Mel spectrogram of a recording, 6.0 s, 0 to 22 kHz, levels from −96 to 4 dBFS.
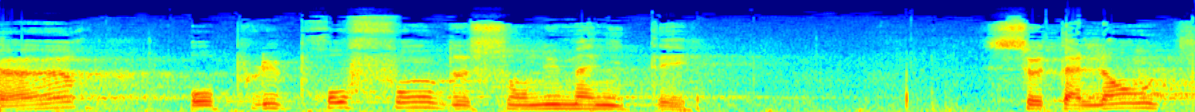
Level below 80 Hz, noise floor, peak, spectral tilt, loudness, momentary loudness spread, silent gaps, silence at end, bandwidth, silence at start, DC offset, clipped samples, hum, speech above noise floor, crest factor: -42 dBFS; -37 dBFS; 0 dBFS; -4 dB/octave; -17 LUFS; 19 LU; none; 0 s; 12.5 kHz; 0 s; under 0.1%; under 0.1%; none; 21 dB; 18 dB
